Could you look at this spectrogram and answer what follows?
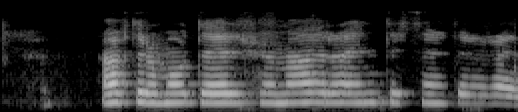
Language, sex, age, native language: Icelandic, male, 21, Icelandic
